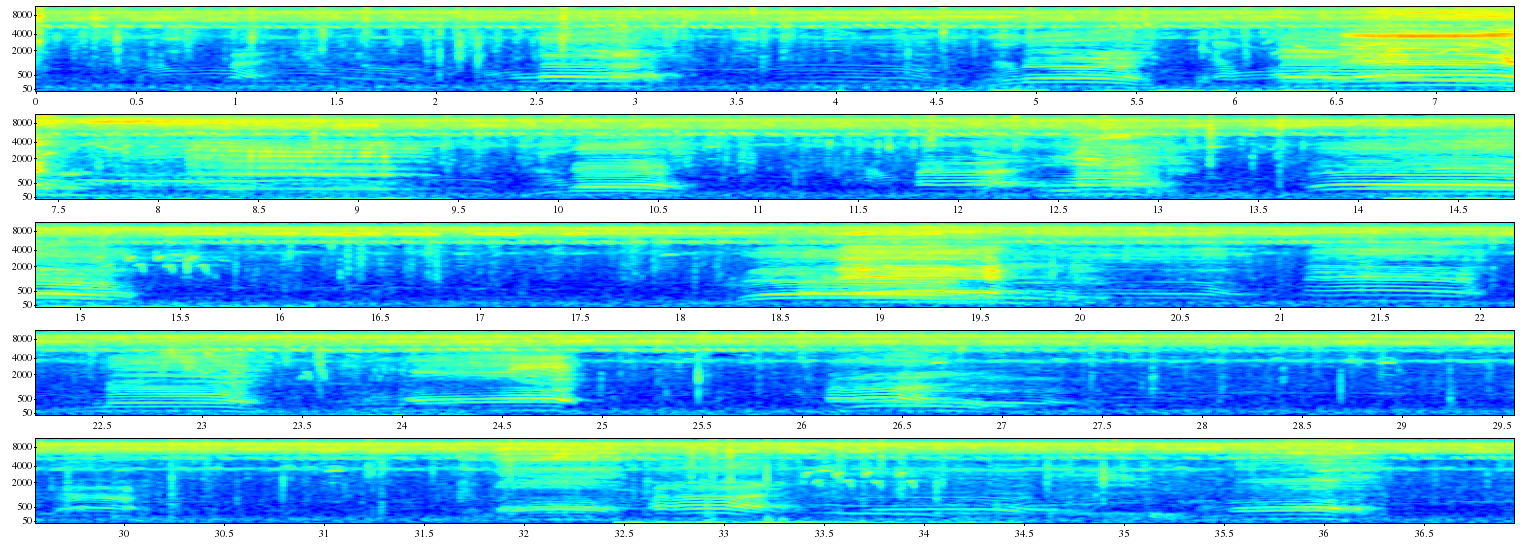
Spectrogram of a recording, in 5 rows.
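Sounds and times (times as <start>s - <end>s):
cows mooing: 4.0s - 10.7s.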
